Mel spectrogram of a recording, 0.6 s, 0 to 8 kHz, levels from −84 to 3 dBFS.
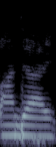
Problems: low volume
